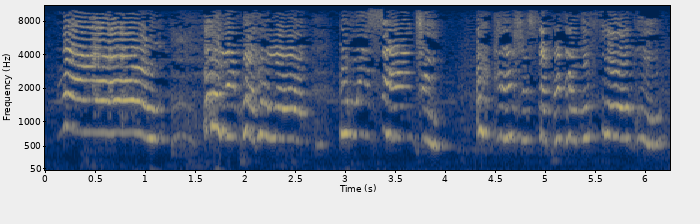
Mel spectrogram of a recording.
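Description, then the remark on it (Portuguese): A woman screams in terror as she throws herself toward a window at a sudden flash of light. Her loud, high-pitched, wavering cries break into several anguished bursts over about six seconds, with no other talking. “se atira em direção à janela como se quisesse fugir e solta um grito de terror.”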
